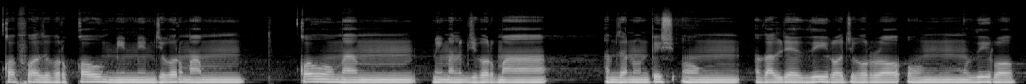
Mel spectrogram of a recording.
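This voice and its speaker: A man teaching Quran recitation, carefully spelling out each letter and vowel mark, then chanting the words in long drawn-out tones. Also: on the low side, completely flat delivery, warm tone, smooth, in a large hall, soft background music. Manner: slow, deliberate spelling out, drawn-out melodic recitation.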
